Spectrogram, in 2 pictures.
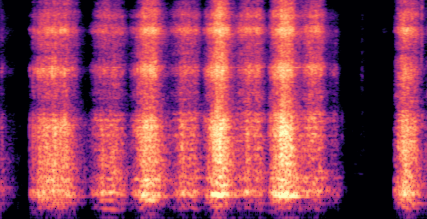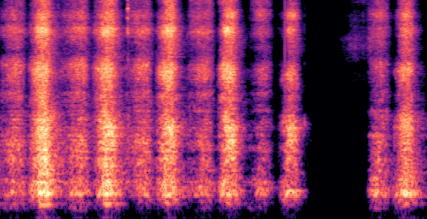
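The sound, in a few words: hand saw cutting wood, vibrating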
